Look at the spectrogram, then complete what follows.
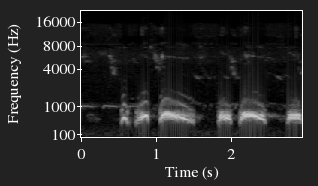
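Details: Spotted dove call used as a lure for trapping birds: a long faint whistle, then low mellow coos in short and drawn-out notes, roughly three phrases in three seconds.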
